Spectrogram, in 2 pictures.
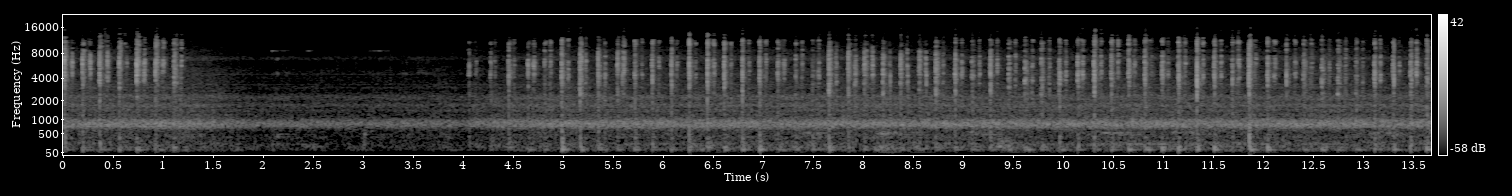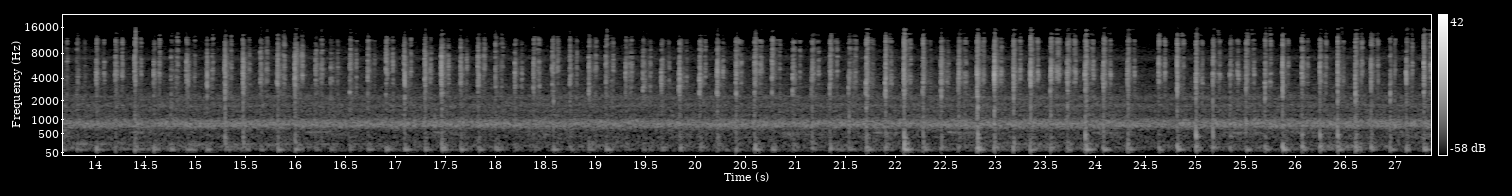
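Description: Watercolour brush dabbing dots of paint onto paper: quick, faint taps, several a second, stopping for about two seconds near the start. A faint steady hum runs underneath.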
